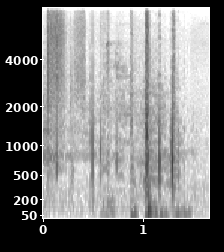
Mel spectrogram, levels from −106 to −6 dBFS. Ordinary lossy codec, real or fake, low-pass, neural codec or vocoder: none; real; none; none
